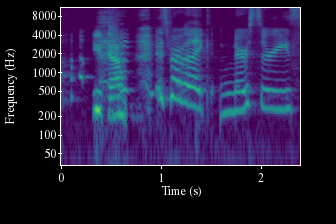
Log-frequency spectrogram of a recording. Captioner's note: laughing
